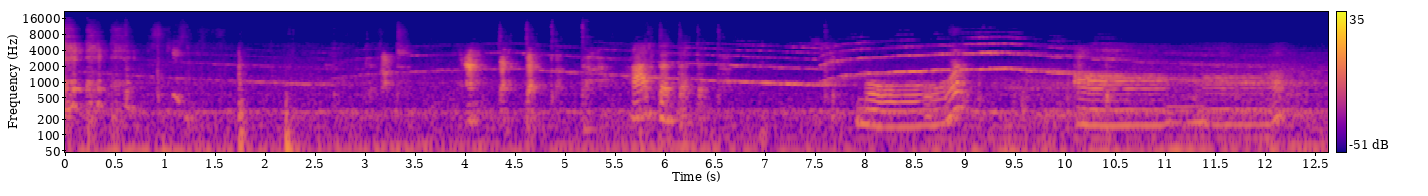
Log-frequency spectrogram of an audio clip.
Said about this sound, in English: Distracted by the sirens. Don't worry about it. They're gonna save somebody.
